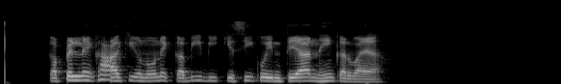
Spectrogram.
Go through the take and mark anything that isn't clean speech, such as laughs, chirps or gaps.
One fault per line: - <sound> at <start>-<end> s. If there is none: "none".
none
